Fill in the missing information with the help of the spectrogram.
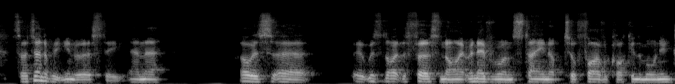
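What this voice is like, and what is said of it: Fairly strong Black Country accent. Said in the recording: “I still, to you, I probably have quite a strong accent, but I had this much more... what we'd say Black Country accent”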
